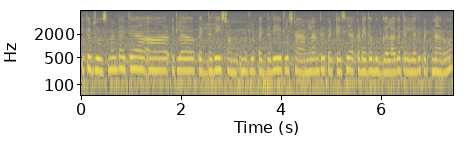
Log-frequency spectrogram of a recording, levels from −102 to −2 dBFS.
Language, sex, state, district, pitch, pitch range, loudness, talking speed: Telugu, female, Telangana, Nalgonda, 235 Hz, 225-240 Hz, -14 LUFS, 115 wpm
